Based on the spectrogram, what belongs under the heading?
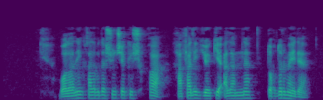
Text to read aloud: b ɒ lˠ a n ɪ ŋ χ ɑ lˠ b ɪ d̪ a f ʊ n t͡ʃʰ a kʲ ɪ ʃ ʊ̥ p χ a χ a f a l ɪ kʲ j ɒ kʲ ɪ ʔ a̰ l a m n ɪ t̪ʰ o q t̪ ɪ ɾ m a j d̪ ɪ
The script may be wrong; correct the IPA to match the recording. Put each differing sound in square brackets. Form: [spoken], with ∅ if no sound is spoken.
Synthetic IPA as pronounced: b ɒ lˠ a n ɪ ŋ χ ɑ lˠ b ɪ d̪ a [ʃ] ʊ n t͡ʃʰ a kʲ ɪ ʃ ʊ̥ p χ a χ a f a l ɪ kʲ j ɒ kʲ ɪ ʔ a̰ l a m n ɪ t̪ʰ o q [d̪] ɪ ɾ m a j d̪ ɪ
